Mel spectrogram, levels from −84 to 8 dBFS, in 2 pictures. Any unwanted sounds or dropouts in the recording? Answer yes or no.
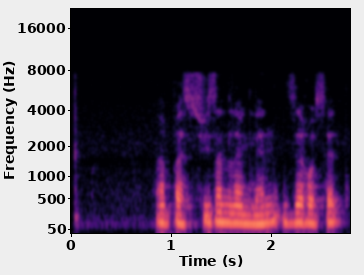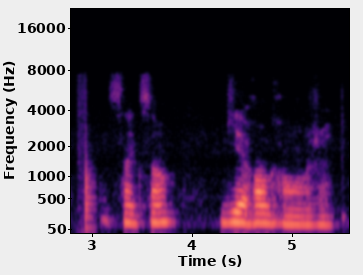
yes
